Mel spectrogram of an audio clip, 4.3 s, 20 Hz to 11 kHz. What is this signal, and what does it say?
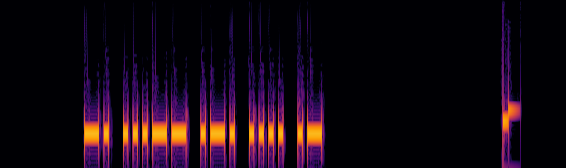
Morse code, heard as a keyed tone, about 32 wpm, 700 Hz. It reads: N3RHA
